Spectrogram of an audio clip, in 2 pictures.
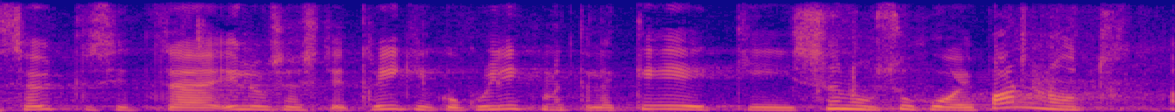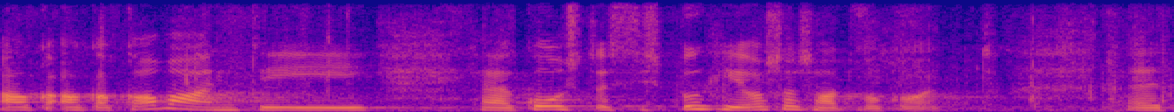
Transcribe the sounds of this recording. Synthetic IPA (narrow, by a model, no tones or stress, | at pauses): sɑyt̪ˑle̞sid̪̥ilusest̪ie̞t̪ːˑriːɡ̥iko̞ɡ̥uliːkmet̪ːˑe̞le̞ke̞ːɡ̥isɤnusuɦue̞jpɑnːud̪̥ | ɑɡ̥ɑɑɡ̥ɑkɑvɑnʲd̪̥i | ko̞ːst̪ɑsːispɤɦio̞sɑsɑd̪̥vo̞kɑ̰ːḛt̪ːˑe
